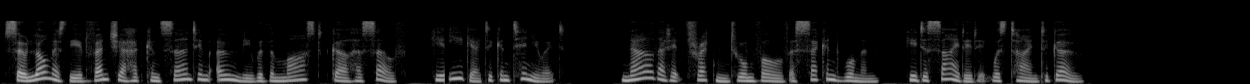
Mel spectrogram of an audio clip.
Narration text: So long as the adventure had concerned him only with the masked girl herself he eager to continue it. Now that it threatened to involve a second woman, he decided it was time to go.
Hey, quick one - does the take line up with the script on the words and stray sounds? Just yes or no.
yes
